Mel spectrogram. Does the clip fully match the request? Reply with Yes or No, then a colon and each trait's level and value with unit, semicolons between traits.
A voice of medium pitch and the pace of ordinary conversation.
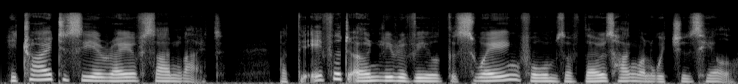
Yes: medium, 160 Hz; average, 180 wpm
